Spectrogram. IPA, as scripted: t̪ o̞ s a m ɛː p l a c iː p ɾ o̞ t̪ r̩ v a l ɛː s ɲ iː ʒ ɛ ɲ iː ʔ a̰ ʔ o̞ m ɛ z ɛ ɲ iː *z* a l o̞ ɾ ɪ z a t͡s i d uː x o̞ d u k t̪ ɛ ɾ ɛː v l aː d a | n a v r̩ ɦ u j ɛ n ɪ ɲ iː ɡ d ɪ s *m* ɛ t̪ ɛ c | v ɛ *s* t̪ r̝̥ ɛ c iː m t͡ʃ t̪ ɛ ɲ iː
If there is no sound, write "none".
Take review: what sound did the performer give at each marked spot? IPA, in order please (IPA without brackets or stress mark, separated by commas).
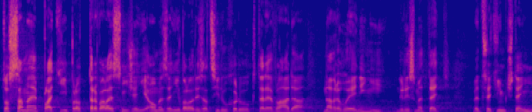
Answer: v, m, none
